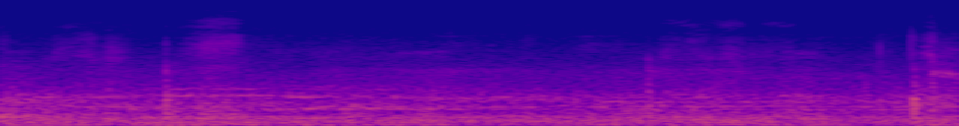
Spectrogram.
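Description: A teacher writes numbers while working through a long division problem in a maths lesson, producing faint, continuous scratchy strokes with a few sharper ticks against a quiet room.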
